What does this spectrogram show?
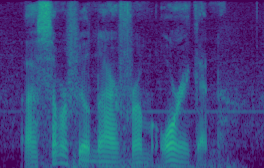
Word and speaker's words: Oregon: Summerfield and I are from Oregon. Oregon. I was going to say it's pronounced Oregon, but you know.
